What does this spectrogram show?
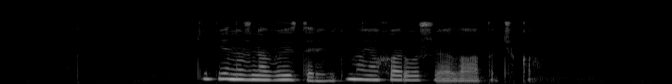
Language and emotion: Russian, sad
